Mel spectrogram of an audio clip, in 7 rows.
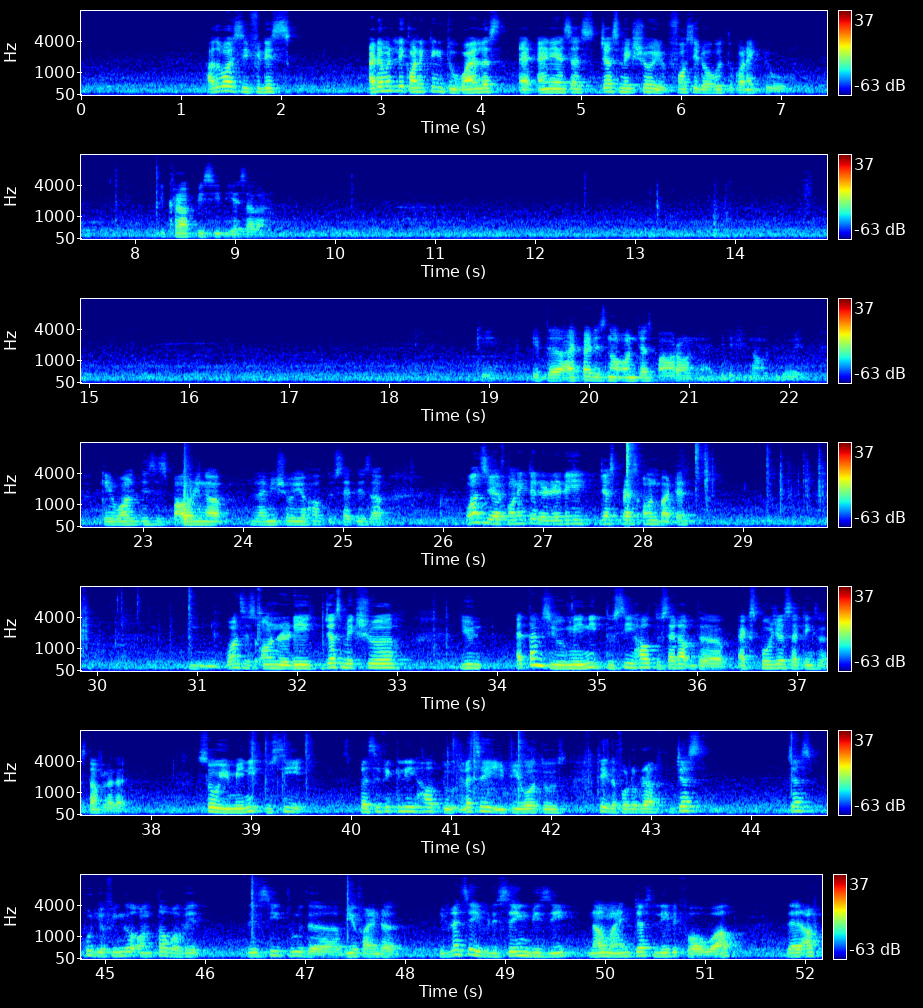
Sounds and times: Inside, small room: 0.0 - 52.1
Speech: 1.2 - 2.2, 2.9 - 7.1, 8.2 - 9.4, 18.9 - 25.5, 26.2 - 28.6, 30.9 - 37.8, 38.5 - 43.6, 44.4 - 52.1.

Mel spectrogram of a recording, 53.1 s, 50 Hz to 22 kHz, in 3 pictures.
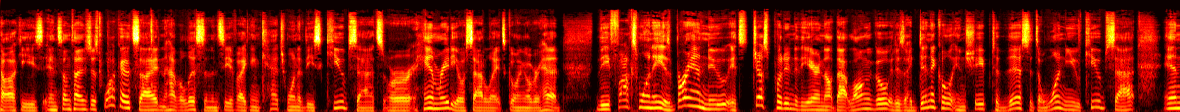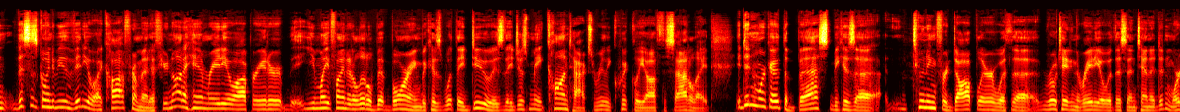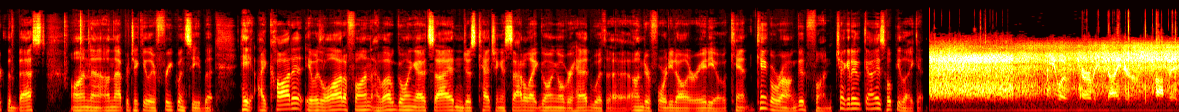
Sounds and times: Speech: 0.0 - 53.0.

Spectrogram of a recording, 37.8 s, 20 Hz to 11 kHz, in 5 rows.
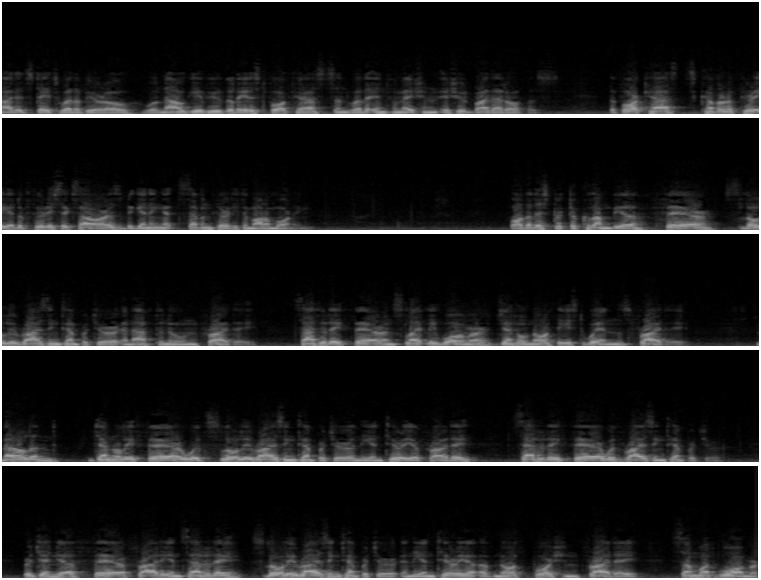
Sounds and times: Speech: 0.0 - 10.8, 12.7 - 22.1, 22.7 - 37.8.

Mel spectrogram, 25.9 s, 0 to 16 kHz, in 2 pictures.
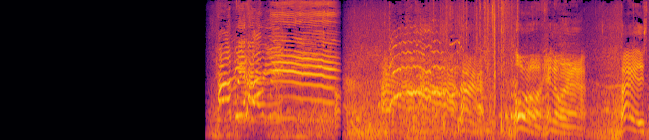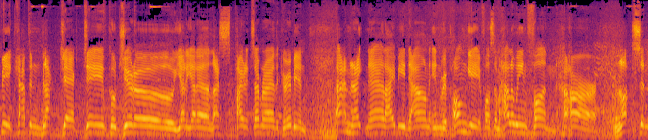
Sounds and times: Run: 8.5 - 10.4.

